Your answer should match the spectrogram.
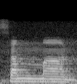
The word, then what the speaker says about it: सम्मान: शब्द है सम्मान मैं यहां पर आधा मां और पूरा ना जोड़कर लगे हुए हैं जिससे इसका उच्चारण है सम्मान का सम्मान शब्द आपने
